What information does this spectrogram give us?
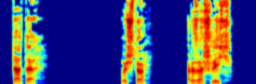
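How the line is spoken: Quavering question. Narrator (Russian): спросила она дрогнувшим голосом

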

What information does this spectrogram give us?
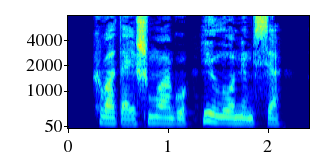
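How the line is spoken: Creaky-voiced growl. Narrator (Russian): рыкнул обладатель скрипучего голоса

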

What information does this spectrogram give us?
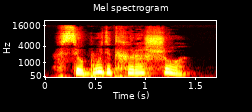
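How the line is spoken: Mother whispering. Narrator (Russian): шептала мамочка

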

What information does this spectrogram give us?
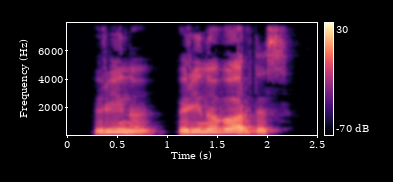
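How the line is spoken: Bored official announcing, tired sigh. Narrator (Russian): Скучающим голосом объявил чиновник инспекции магического дара в приоткрытую дверь и устало вздохнул

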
